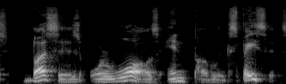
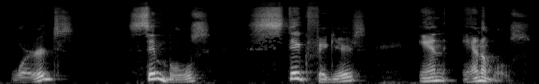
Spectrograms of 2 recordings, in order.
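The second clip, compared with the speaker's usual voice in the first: slow, drawn-out list of items; slower than usual. Real, not acted. Teacher lists what the art shows, slowly.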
